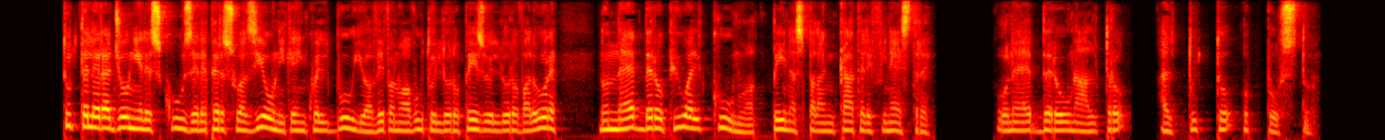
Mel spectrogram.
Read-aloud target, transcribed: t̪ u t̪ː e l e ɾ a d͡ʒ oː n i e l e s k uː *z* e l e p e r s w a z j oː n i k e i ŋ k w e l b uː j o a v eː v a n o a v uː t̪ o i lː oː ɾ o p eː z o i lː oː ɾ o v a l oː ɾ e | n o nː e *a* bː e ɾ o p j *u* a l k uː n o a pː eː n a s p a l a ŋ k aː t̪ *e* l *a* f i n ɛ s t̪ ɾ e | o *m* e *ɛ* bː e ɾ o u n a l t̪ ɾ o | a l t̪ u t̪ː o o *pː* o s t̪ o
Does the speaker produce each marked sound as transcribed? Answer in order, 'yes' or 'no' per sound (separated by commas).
yes, no, yes, yes, no, no, yes, yes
